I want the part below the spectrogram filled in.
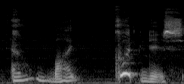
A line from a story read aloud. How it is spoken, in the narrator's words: exclaimed Uncle Wiggily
